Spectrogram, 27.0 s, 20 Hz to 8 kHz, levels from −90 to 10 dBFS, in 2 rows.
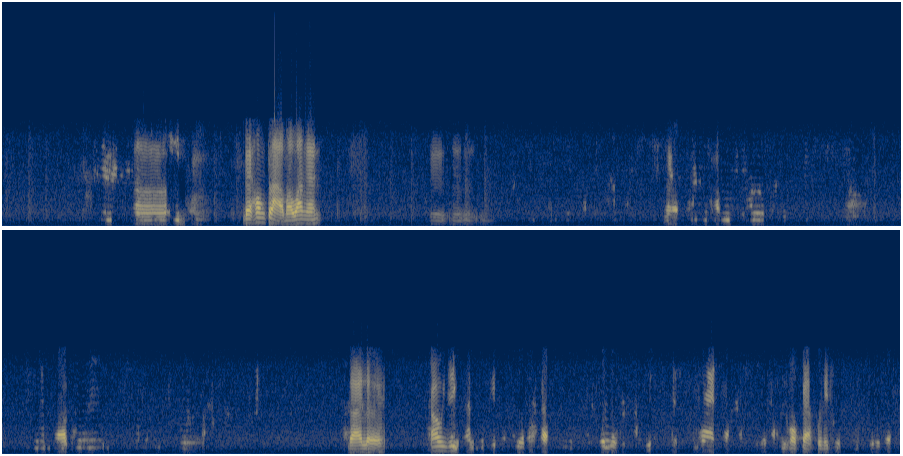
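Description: It's a speech clip over a narrowband AMR mobile call, so everything sits below 4 kHz, and it's got a fair few problems. First, the other side's voice leaking through: from 1.22 to 3.08 s a second voice sits only about 5 dB under the talker, then it comes back from 7.95 to 25.47 s at about 15 dB down. That's likely the far end playing on the talker's loudspeaker and the echo canceller not fully stripping it from the mic. Tied to that is speech suppressed in double talk, where the talker gets squashed while both sides are going at once. Between 1.94 and 2.5 s there's around 0.2 s of dips reaching about 25 dB, between 9.93 and 10.78 s about half a second of drops down to about 35 dB, and from 14.22 to 26.83 s it keeps happening, roughly 7 s in total at up to about 35 dB. That's likely the canceller failing to tell its own talker from the echo and pulling both down. Then there are lost AMR speech frames, where the decoder papers over a gap by repeating the last good pitch and vocal tract settings while fading the gain. 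The worst is at 2.66 to 2.76 s, an 80 ms hole that fits about four 20 ms frames, so the sound smears and fades out before coming back rough. Shorter 40 ms ones hit at 4.64 to 4.71 s and 19.14 to 19.20 s, and there's a single 20 ms blip near 6.7 s that just gives a quick dip or warble. Last, at 12.54 to 12.64 s you get background gated by the echo canceller, a 100 ms dropout of the room sound of about 13 dB while the loudspeaker was active, and the room comes straight back once the canceller releases.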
